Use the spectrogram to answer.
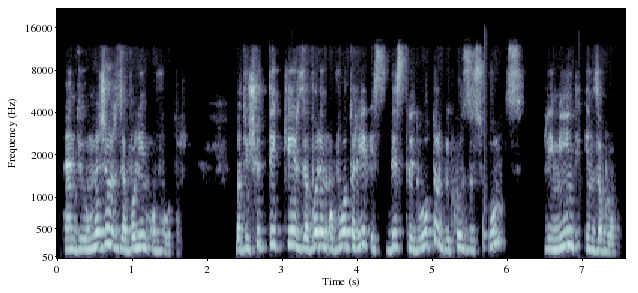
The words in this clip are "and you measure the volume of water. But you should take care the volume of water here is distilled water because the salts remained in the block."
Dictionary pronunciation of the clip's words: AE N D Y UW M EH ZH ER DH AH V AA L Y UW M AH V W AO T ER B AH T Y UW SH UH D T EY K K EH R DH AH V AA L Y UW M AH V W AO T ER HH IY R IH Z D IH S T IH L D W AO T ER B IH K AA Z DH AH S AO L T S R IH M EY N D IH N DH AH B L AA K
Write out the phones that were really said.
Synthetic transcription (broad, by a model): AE N D Y UW M EH ZH ER DH AH V AA L Y UW M AH V W AO T ER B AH T Y UW SH UH D T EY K K EH R DH AH V AA L Y UW M AH V W AO T ER HH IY R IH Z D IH S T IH D W AO T ER B IH K AA Z DH AH S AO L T S R IH M EY N D IH N DH AH B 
